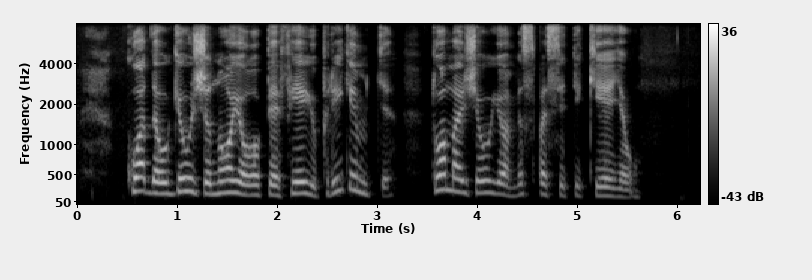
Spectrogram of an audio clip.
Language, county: Lithuanian, Kaunas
